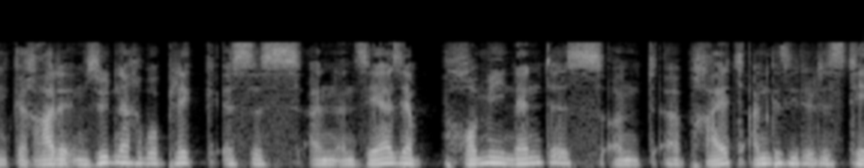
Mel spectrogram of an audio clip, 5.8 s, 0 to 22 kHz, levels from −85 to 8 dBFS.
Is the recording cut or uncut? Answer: uncut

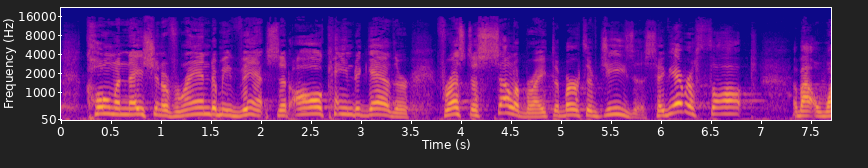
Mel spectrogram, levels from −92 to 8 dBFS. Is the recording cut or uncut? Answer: uncut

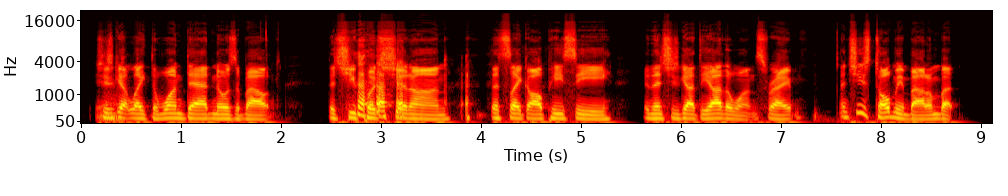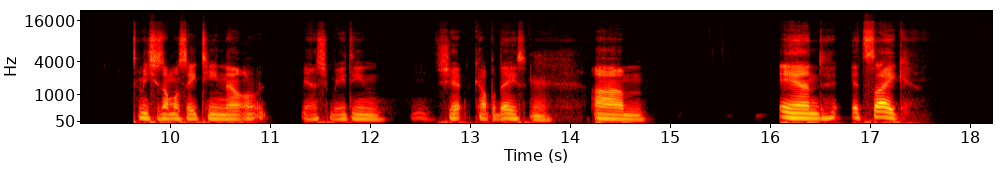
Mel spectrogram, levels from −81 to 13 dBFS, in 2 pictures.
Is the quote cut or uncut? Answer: uncut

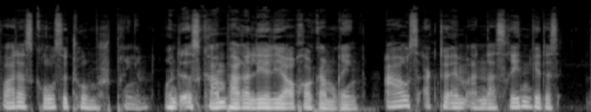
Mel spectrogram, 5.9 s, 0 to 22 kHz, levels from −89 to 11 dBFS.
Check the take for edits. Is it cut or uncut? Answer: cut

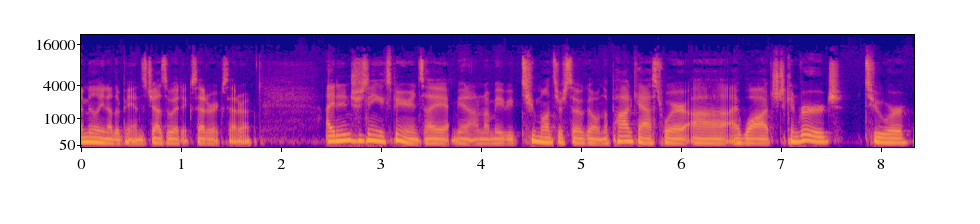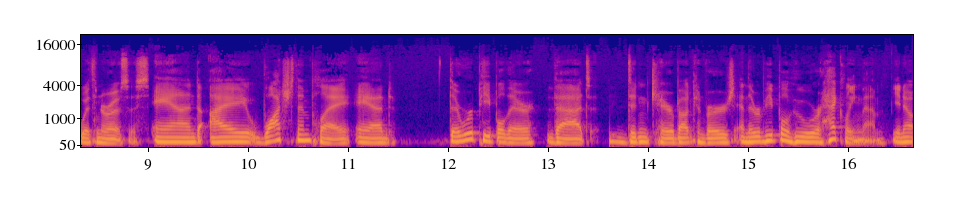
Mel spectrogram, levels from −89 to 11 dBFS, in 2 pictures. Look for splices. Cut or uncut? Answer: cut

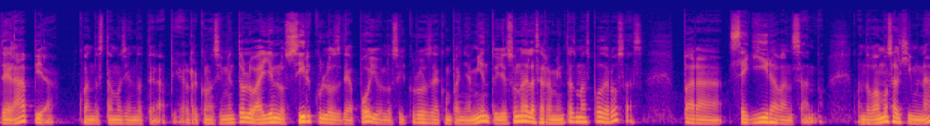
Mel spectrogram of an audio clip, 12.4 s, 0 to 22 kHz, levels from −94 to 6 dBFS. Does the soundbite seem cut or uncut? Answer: uncut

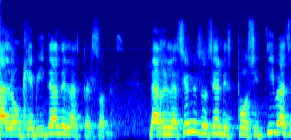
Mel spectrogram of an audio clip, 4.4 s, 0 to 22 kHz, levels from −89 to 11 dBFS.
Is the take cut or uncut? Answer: uncut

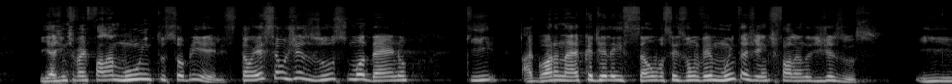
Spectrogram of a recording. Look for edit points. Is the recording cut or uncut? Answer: uncut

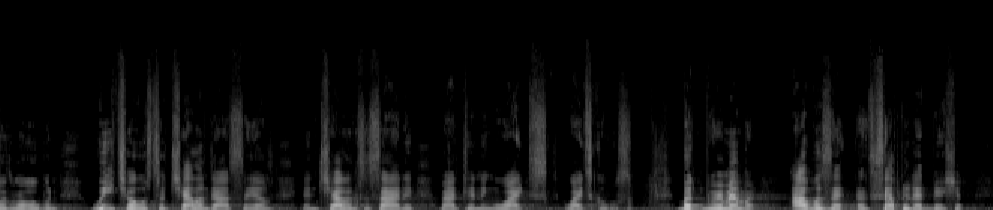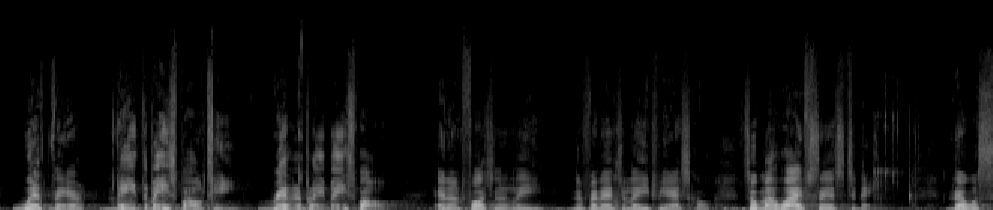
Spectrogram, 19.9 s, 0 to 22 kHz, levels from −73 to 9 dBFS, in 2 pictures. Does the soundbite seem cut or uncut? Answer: uncut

